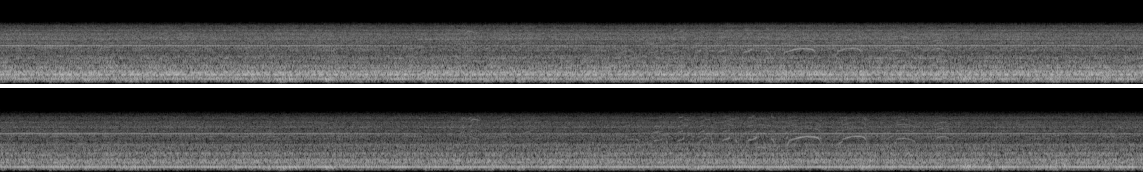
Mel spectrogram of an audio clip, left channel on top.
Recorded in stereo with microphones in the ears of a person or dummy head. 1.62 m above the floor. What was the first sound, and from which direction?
A machine running, 65° left (ahead or behind).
